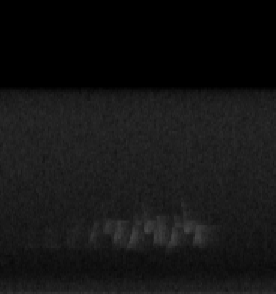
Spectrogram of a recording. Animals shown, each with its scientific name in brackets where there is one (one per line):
Ovenbird (Seiurus aurocapilla)
Common Yellowthroat (Geothlypis trichas)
